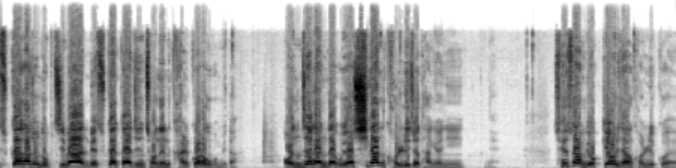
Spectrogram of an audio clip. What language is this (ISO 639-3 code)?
kor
